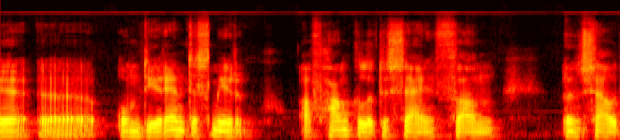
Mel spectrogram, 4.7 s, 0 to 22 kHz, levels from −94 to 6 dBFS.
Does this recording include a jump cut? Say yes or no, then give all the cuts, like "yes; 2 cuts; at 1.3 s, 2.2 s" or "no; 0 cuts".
yes; 2 cuts; at 1.6 s, 2.8 s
